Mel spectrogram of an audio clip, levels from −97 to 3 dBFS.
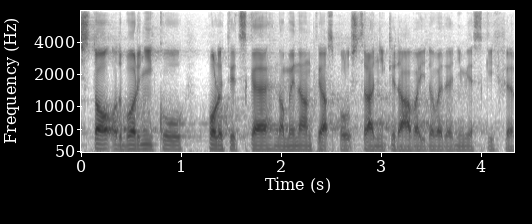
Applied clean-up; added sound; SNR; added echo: neural separator model SepFormer DNS4.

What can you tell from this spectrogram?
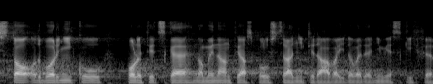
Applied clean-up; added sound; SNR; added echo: none; none; none; none.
